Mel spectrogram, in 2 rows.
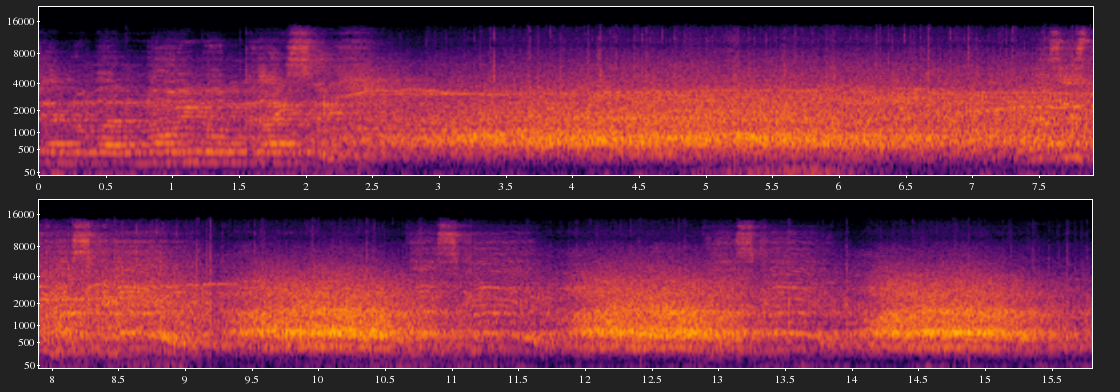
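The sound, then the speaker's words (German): A stadium crowd of over 20,000 football fans at the Ostseestadion, at the season's last home match against Braunschweig, roars and cheers continuously. Swelling surges of shouting rise and fall in three loud waves toward the end. “Über 20.000 Fans, die hatten Gänsehaut, Tränen in den Augen. Alle haben sich in den Armen gelegen wegen dir.”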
